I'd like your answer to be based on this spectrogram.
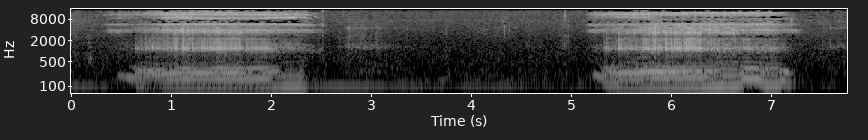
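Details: Adult male, a brother, filmed snoring as a prank: two long, loud, vibrating snores on the in-breath, each about two seconds, with quiet breathing between; heavy snoring.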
